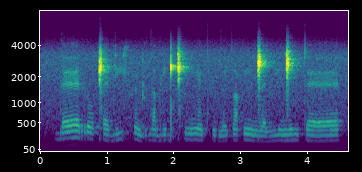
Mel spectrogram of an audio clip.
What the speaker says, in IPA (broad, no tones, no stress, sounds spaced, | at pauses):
d ɛː r o ǁ ɛ d iː x f ɛ̃ ɖ u d a d̪ i d ǁʰ ɯ ŋ ɛ̃ tʰ ɯ d̪ ɛ̃ t̪ a p ĩ ŋ͡ǁ ɛ v iː ŋ͡ǁ iː t̪ ɛː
